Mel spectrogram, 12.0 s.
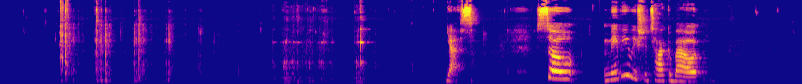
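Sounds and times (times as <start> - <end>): pretzels crunching: 0.7 - 3.5.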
